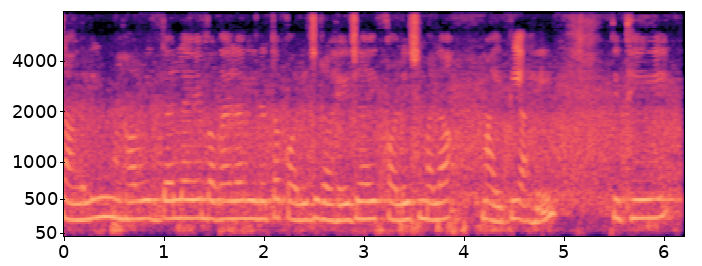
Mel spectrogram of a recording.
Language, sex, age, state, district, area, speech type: Marathi, female, 18-30, Maharashtra, Mumbai Suburban, urban, spontaneous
